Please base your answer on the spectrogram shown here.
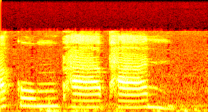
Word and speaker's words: กุมภาพันธ์: ตัว การันต์ กำกับ อยู่ กุมภาพันธ์ ขอ ธง กะลาน อ่าน ว่า กุมภาพันธ์ หนังสือ พิมพ์ พ.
